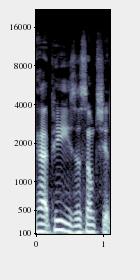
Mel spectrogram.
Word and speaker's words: Hot Peez: He was like, Hot Peas, like on the stove. You know what I'm saying? And I was like, oh shit. That is what my name sounds like. So, because I know how it's spelled, EEZ, you know, whatever.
